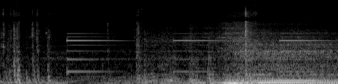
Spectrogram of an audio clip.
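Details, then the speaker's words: Old Audi A6 jump-started after sitting over a year, on a warm 75-degree day: starter cranks a couple of seconds, then the engine catches quickly and settles into a strong, even rumble; fired right up, a healthy start. "Ooh. There she goes. Fired right up. I mean, it's been a minute."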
